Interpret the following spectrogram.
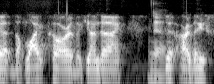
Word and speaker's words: Hyundai: be h-o-n-d-a-y instead it's h-y-u-n-d-a-i man that is one of the weirdest things I've ever seen what's the correct pronunciation there it's Hyundai instead of Honda okay whatever no just no Hyundai like you know all right anyways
